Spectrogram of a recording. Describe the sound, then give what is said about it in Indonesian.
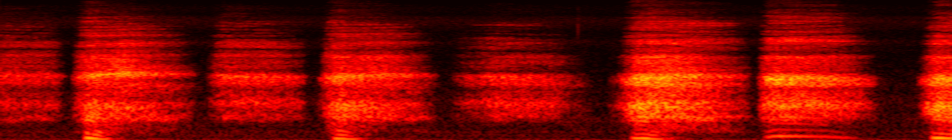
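Ragged, desperate gasps for breath from a person lying on a beach after near-drowning and emptying seawater from their body, about seven heaving inhales and exhales in an uneven rhythm, fairly loud, with no talking. “Sudah puas aku mengosongkan rongga-rongga badanku dari air laut.”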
